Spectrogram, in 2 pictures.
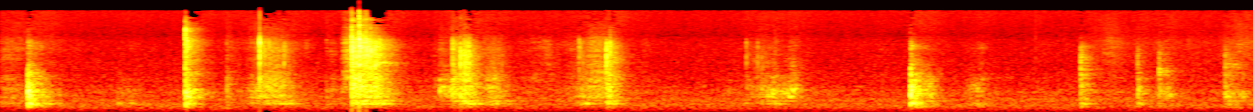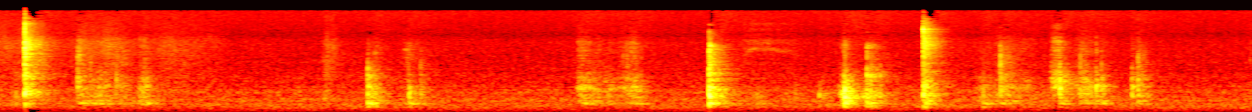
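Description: Painted wooden shape blocks clacking against each other, the wooden peg board and the tabletop as a toddler picks them up and sets them down. The knocks come irregularly, one or a few at a time with short pauses between.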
